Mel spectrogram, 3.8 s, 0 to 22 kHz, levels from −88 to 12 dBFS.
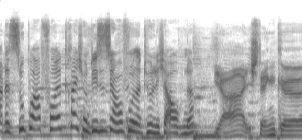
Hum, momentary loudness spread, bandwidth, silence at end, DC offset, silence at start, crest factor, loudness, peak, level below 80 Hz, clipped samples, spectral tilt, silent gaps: none; 5 LU; 13.5 kHz; 0 s; under 0.1%; 0 s; 12 dB; -21 LUFS; -10 dBFS; -46 dBFS; under 0.1%; -4 dB/octave; none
